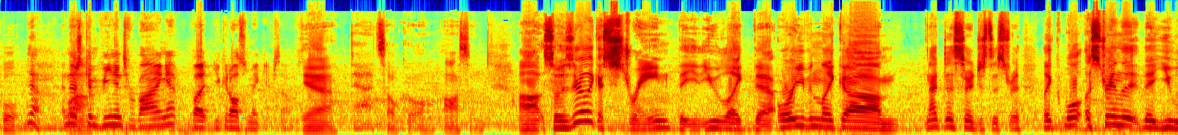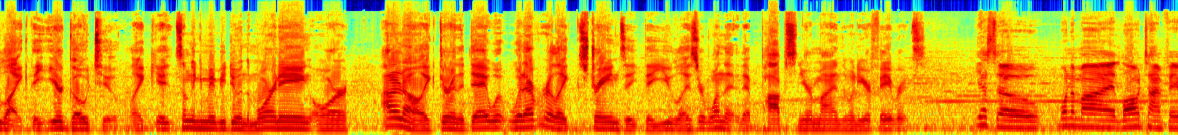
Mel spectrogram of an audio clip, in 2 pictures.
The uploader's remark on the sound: We are recording this episode in the center of MJBiZCon!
